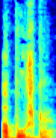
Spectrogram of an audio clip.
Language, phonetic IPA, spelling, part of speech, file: Russian, [ɐˈpuʂkə], опушка, noun, Ru-опушка.ogg
- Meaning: 1. forest border, forest edge 2. fur trimming, edging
